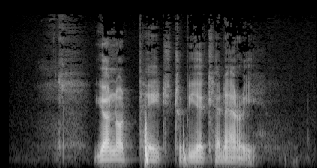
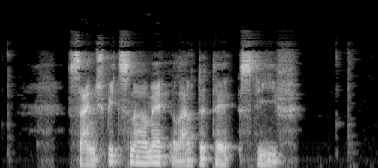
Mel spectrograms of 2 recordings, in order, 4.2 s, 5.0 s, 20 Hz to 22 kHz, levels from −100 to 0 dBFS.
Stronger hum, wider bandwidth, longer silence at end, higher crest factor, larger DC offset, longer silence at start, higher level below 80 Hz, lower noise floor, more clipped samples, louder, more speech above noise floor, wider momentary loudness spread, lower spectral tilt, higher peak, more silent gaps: neither; first, 16 kHz vs 11 kHz; second, 0.85 s vs 1.1 s; about the same, 24 dB vs 20 dB; neither; first, 0.8 s vs 0.55 s; second, -64 dBFS vs -42 dBFS; first, -67 dBFS vs -62 dBFS; neither; second, -23 LUFS vs -19 LUFS; about the same, 44 dB vs 42 dB; first, 21 LU vs 11 LU; first, -5.5 dB/octave vs -3 dB/octave; about the same, -2 dBFS vs -2 dBFS; neither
